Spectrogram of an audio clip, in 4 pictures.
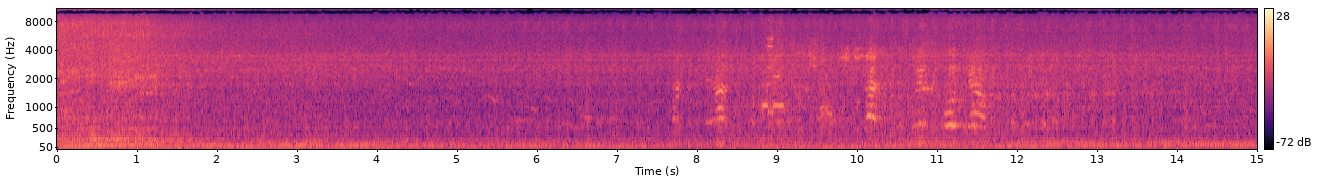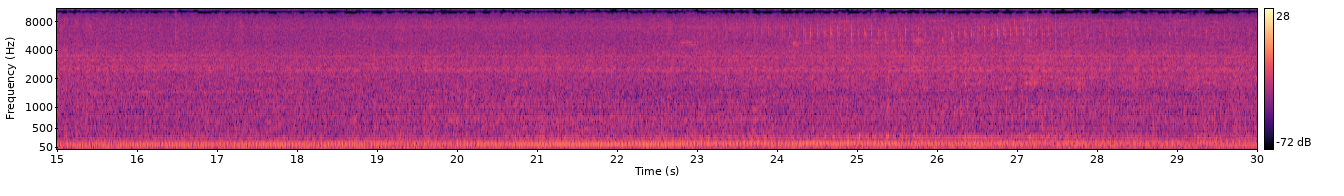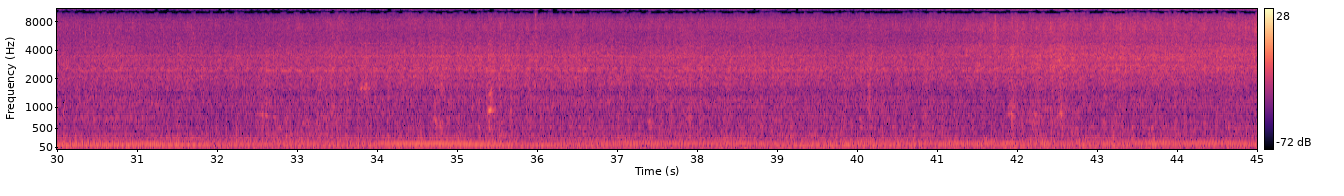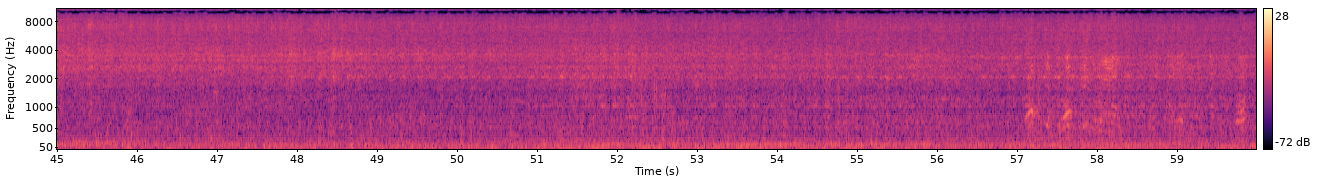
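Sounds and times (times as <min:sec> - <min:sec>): slow vehicle engines humming: 0:00.0 - 0:59.9.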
